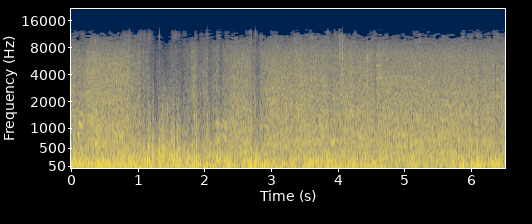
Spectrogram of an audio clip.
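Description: Wind buffeting the microphone over the steady wash of rough sea surf breaking against rocks.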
